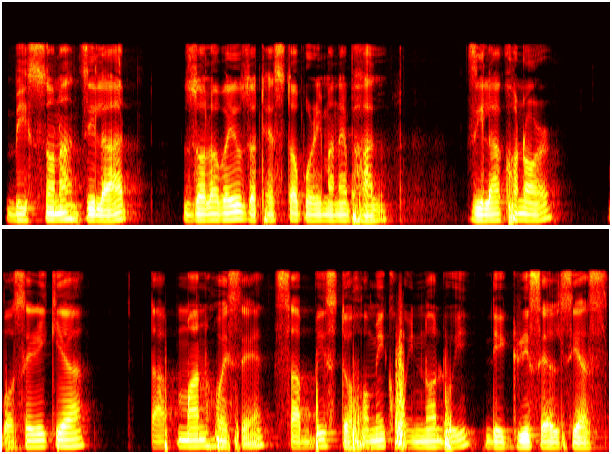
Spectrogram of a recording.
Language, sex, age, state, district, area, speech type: Assamese, male, 18-30, Assam, Biswanath, rural, spontaneous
